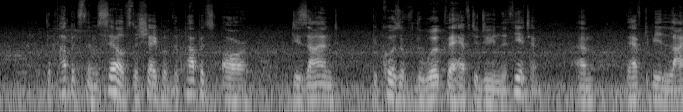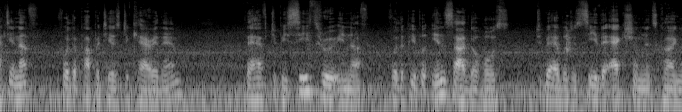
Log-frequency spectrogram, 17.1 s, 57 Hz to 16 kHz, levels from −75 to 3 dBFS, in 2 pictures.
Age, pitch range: 60-79, 95-110 Hz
